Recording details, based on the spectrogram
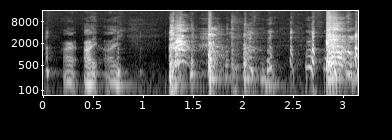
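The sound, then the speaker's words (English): A person coughs several times in harsh bursts, two strong ones and a final loud cough, following a moment of voiced talk. “I said I wasn't going to argue, and then I had to cough.”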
